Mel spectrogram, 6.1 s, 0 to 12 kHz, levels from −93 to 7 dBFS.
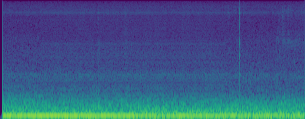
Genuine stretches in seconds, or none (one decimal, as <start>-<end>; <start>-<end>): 0.0-0.8; 4.5-6.1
